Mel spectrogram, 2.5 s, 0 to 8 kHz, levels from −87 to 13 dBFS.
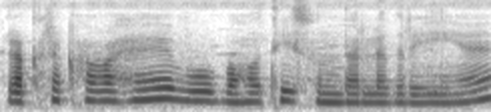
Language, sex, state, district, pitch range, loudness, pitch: Hindi, female, Chhattisgarh, Raipur, 185-225 Hz, -23 LUFS, 200 Hz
